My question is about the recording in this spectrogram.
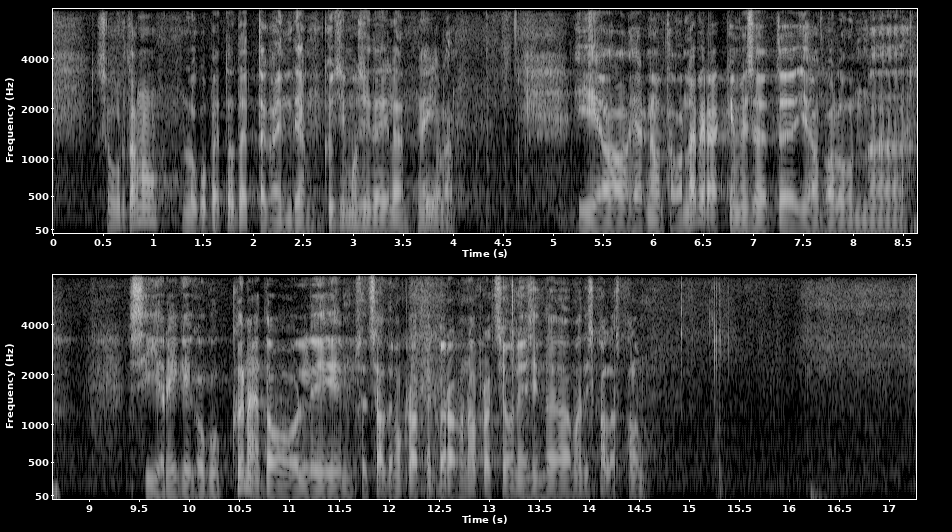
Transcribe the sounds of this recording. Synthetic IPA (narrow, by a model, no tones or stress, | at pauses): suːɾt̪ænuluɡupe̞ːt̪ːˑud̪e̞t̪ːe̞kɑnʲd̪̥jɑkysimusit̪e̞jlee̞jo̞lɛ | jɑjærɡnvɑlt̪ːɑvɑnlæbiɾæːkːˑimis̬e̞d̪̥jɑpɑlun | siːjɑɾiːɡiko̞ɡ̥ukɤnet̪o̞ːliso̞t̪ʲsiɑld̪e̞mo̞krɑːt̪ˑlikːoe̞ɾɑko̞nːɑfrɑk̚t̪sio̞ːnʲie̞s̬ʲind̪ɑjɑmɑd̪ʲiskɑlːɑspɑlun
